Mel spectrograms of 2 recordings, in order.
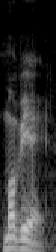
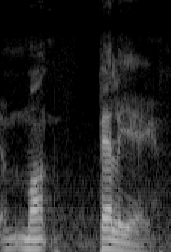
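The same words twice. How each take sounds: First: The syllables are run together quickly. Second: The syllables are said separately and carefully. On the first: The speaker calls it right. "I just totally running it together" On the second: The speaker calls it wrong. "that's probably my best attempt at French pronunciation"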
